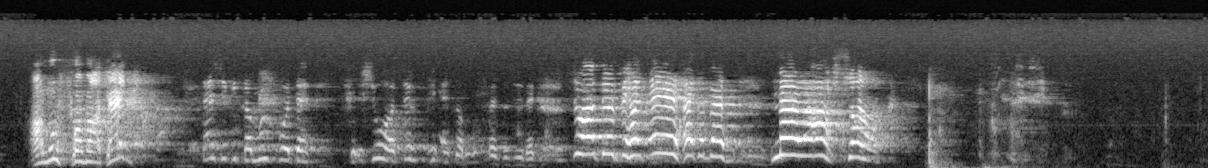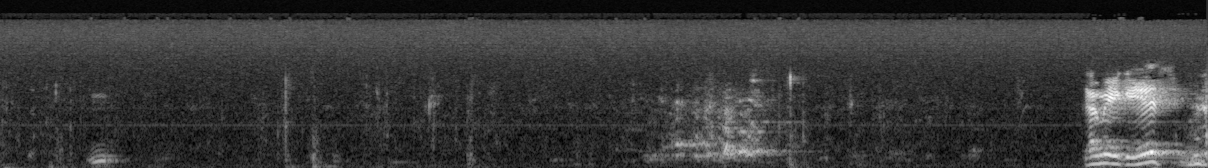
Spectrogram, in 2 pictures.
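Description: An elderly woman speaks loudly and with animation on a stage.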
